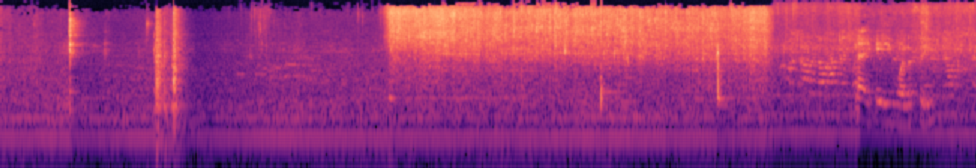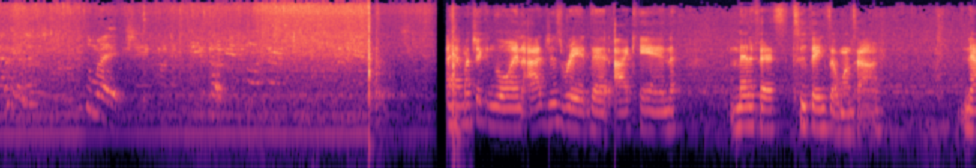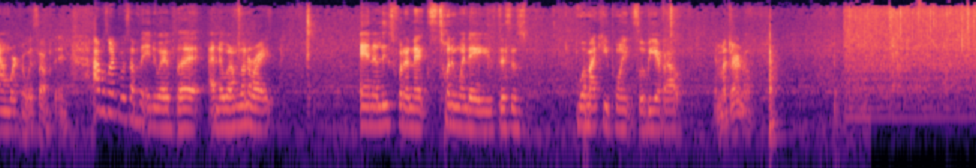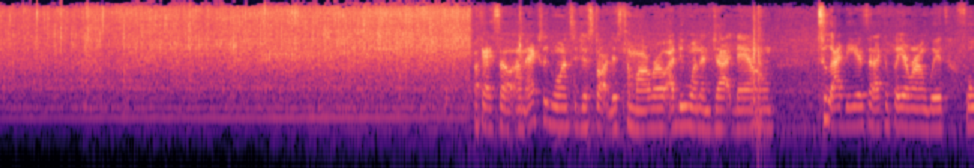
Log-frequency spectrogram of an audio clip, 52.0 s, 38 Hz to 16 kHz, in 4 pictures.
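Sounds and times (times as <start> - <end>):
chicken sizzling in frying pan: 5.1 - 10.7, 37.3 - 45.4.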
